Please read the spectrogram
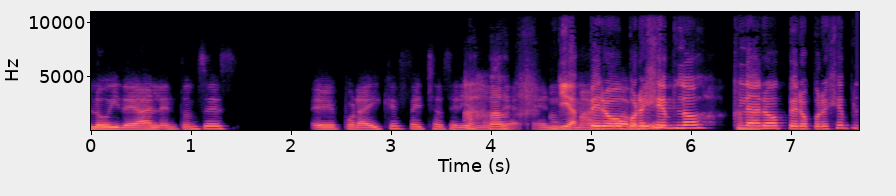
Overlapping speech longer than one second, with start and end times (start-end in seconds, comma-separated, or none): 3.7-5.9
